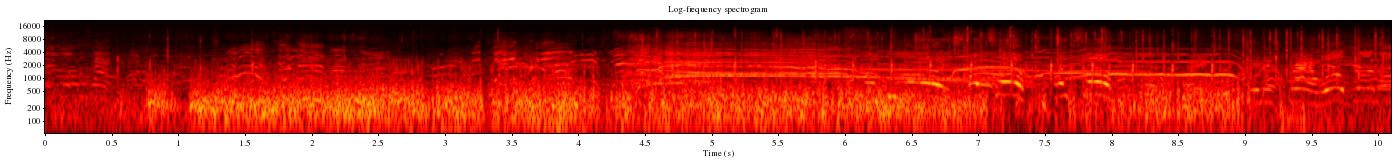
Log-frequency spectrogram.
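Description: A crowd of spectators cheers and screams loudly.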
